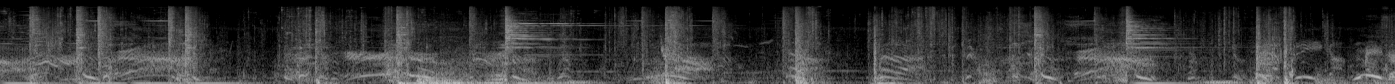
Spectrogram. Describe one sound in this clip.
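Heavy blows thud against armour.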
